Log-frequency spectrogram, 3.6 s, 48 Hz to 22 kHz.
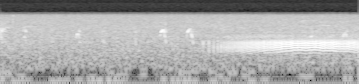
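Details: Atlantic puffin at its nesting burrow in a breeding colony on Seal Island National Wildlife Refuge, Maine, early morning of 9 July 2018; a drawn-out, wavering, harmonic moan rises at the end, after faint scattered chirps over steady background hiss.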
